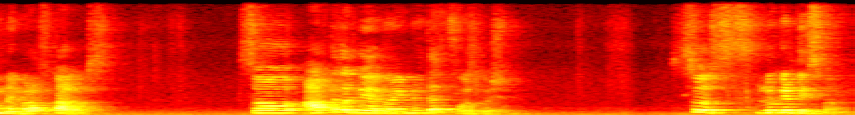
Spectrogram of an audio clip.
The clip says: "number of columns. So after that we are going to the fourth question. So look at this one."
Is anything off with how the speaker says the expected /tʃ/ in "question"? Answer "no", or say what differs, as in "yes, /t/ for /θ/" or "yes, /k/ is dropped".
yes, /ʃ/ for /tʃ/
